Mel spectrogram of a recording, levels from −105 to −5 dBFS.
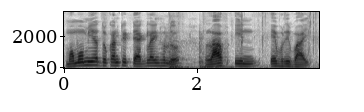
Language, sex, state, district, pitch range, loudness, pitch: Bengali, male, West Bengal, Cooch Behar, 115-150 Hz, -19 LUFS, 130 Hz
